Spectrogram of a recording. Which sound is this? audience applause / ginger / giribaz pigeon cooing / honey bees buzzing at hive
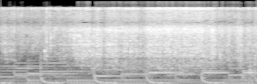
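ginger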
